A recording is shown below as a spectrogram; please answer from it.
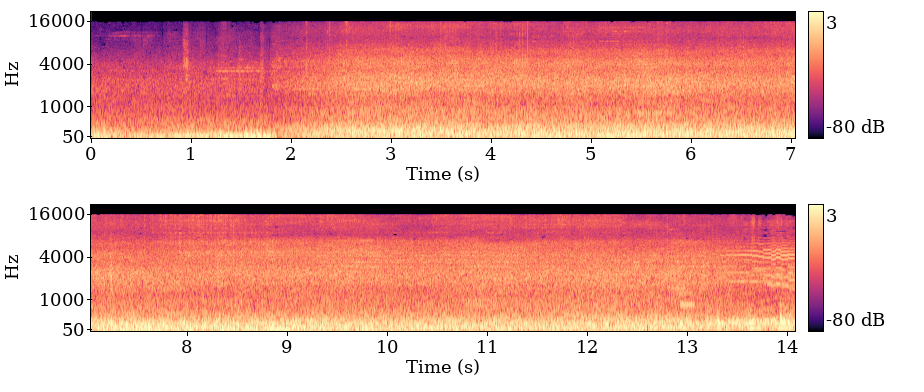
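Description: Steady outdoor city background noise with a hum of traffic. It becomes louder and fuller about two seconds in.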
